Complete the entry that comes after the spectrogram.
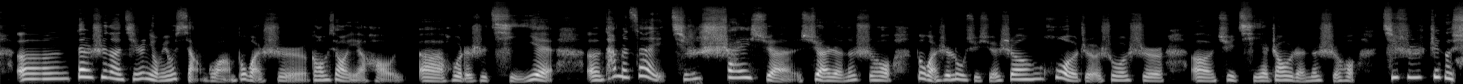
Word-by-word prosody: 呃， 255 Hz, +1 st, +3 dB
但 345 Hz, -1 st, +8 dB
是 330 Hz, -, +1 dB
呢， 275 Hz, -5 st, +3 dB
其 240 Hz, +1 st, -3 dB
实 260 Hz, -, -1 dB
你 245 Hz, -, +1 dB
有 185 Hz, -, +1 dB
没 180 Hz, -, -3 dB
有 215 Hz, -, +1 dB
想 250 Hz, 0 st, -2 dB
过 170 Hz, -, -3 dB
啊， -, -, -4 dB
不 240 Hz, +6 st, 0 dB
管 -, -, +1 dB
是 175 Hz, -, -4 dB
高 200 Hz, 0 st, +1 dB
校 -, -, +2 dB
也 -, -, -4 dB
好， -, -, -4 dB, 0.3 s
呃， 160 Hz, -3 st, +2 dB
或 180 Hz, +4 st, -1 dB
者 145 Hz, -, -1 dB
是 175 Hz, +3 st, -6 dB
企 155 Hz, -7 st, -4 dB
业， 220 Hz, +5 st, +4 dB, 0.3 s
呃， 200 Hz, -, +2 dB
他 350 Hz, -, 0 dB
们 340 Hz, -4 st, +2 dB
在 360 Hz, 0 st, +2 dB
其 230 Hz, -, -1 dB
实 250 Hz, -, -3 dB
筛 315 Hz, +2 st, +3 dB
选、 310 Hz, +3 st, 0 dB
选 225 Hz, -8 st, +4 dB
人 165 Hz, -2 st, -1 dB
的 200 Hz, +3 st, -3 dB
时 200 Hz, -, -4 dB
候， 190 Hz, -2 st, +1 dB, 0.2 s
不 275 Hz, -, 0 dB
管 -, -, +4 dB
是 210 Hz, +3 st, +2 dB
录 225 Hz, -1 st, 0 dB
取 175 Hz, -4 st, -9 dB
学 165 Hz, 0 st, -5 dB
生 230 Hz, +4 st, +2 dB
或 255 Hz, -, +2 dB
者 -, -, -3 dB
说 195 Hz, -2 st, -2 dB
是， 170 Hz, -6 st, -3 dB, 0.3 s
呃， 160 Hz, -2 st, +1 dB
去 200 Hz, +2 st, -4 dB
企 175 Hz, -2 st, -3 dB
业 170 Hz, 0 st, 0 dB
招 200 Hz, +3 st, +1 dB
人 165 Hz, -3 st, -5 dB
的 180 Hz, -, -3 dB
时 195 Hz, -, -5 dB
候， 175 Hz, 0 st, -5 dB, 0.2 s
其 320 Hz, +1 st, +1 dB
实 325 Hz, 0 st, -2 dB
这 340 Hz, -, +2 dB
个 295 Hz, -, +1 dB
205 Hz, 260 characters per minute, -22 LUFS, 175-260 Hz, 0.3 s, 但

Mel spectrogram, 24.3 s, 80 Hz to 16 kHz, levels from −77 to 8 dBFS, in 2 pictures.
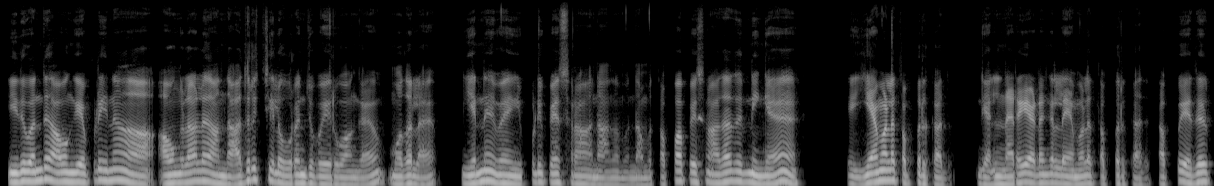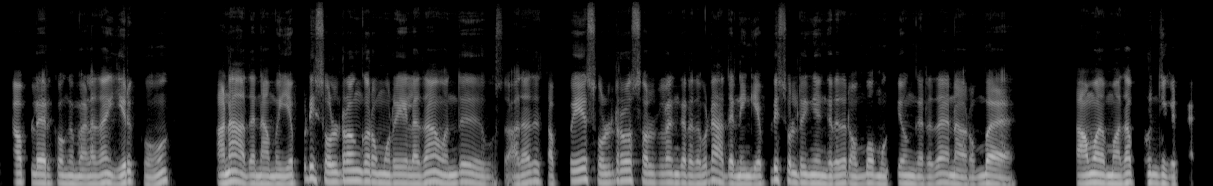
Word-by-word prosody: இது 140 Hz, -, +5 dB
வந்து, 160 Hz, +4 st, +3 dB
அவுங்க 140 Hz, 0 st, +4 dB
எப்படினா, 160 Hz, +4 st, 0 dB, 0.4 s
அவுங்களால 130 Hz, +5 st, +3 dB, 0.2 s
அந்த 110 Hz, -2 st, +1 dB
அதிர்ச்சியில 160 Hz, 0 st, -1 dB
உறஞ்சு 120 Hz, 0 st, +1 dB
போய்ருவாங்க, 100 Hz, -2 st, -2 dB, 0.3 s
மொதல்ல. 110 Hz, -2 st, 0 dB, 0.5 s
என்ன 140 Hz, +5 st, +3 dB
இவன் 120 Hz, -2 st, +2 dB
இப்புடி 135 Hz, +6 st, -4 dB
பேசுறான்? 115 Hz, -4 st, -1 dB
நாங்க 100 Hz, 0 st, -5 dB, 0.2 s
நம்ம 95 Hz, 0 st, -6 dB
தப்பா 130 Hz, +10 st, -1 dB
பேசுனா 140 Hz, -2 st, -1 dB
அதாவது 145 Hz, +2 st, +2 dB
நீங்க, 115 Hz, 0 st, +2 dB, 1.0 s
என் 140 Hz, -, +5 dB
மேல 160 Hz, 0 st, +6 dB
தப்பு 120 Hz, +1 st, -5 dB
இருக்காது. 100 Hz, -3 st, -4 dB, 0.4 s
எல் 105 Hz, +2 st, -1 dB
நெறய 130 Hz, +4 st, +4 dB
இடங்கள்ல 125 Hz, -2 st, 0 dB
என் 105 Hz, -, 0 dB
மேல 115 Hz, +1 st, 0 dB
தப்பு 105 Hz, +3 st, -10 dB
இருக்காது. 95 Hz, -2 st, -9 dB
தப்பு 105 Hz, +8 st, -7 dB
எதிர்தாப்புல 135 Hz, -1 st, 0 dB
இருக்கவங்க 115 Hz, -1 st, -2 dB
மேல 110 Hz, +1 st, 0 dB
தான் 130 Hz, -2 st, +3 dB
இருக்கும். 130 Hz, -4 st, -1 dB, 0.6 s
ஆனா, 135 Hz, +4 st, +5 dB
அத 120 Hz, 0 st, -1 dB
நாம 110 Hz, 0 st, +1 dB
எப்படி 180 Hz, +12 st, -2 dB
சொல்றோங்கற 150 Hz, 0 st, +2 dB
முறையில 125 Hz, -1 st, 0 dB
தான் 145 Hz, -1 st, +2 dB
வந்து 125 Hz, +4 st, 0 dB, 0.5 s
அதாவது 130 Hz, +6 st, -1 dB
தப்பயே 155 Hz, +9 st, -1 dB
சொல்றோம், 150 Hz, +4 st, 0 dB
சொல்லலங்கறத 130 Hz, -3 st, -2 dB
விட, 140 Hz, -, -4 dB
அத 120 Hz, -1 st, -2 dB
நீங்க 110 Hz, 0 st, +1 dB
எப்படி 170 Hz, +8 st, -3 dB
சொல்றீங்கங்றது 120 Hz, -3 st, +1 dB
ரொம்ப 115 Hz, +3 st, -1 dB
முக்கியங்கறத, 110 Hz, +1 st, -2 dB, 0.2 s
நான் 100 Hz, -1 st, -2 dB
ரொம்ப 115 Hz, +3 st, 0 dB, 0.9 s
தாமதமா 115 Hz, -1 st, +4 dB
தான் 135 Hz, -, -2 dB
புரிஞ்சுகிட்டேன். 120 Hz, -4 st, -4 dB
125 Hz, 150 wpm, -22 LUFS, 110-140 Hz, 1.0 s, மேல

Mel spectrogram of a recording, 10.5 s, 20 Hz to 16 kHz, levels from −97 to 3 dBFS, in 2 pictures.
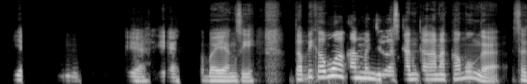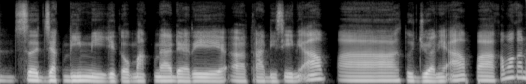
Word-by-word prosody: Ya, -, -, -2 dB, 0.4 s
mhm, 290 Hz, -, -13 dB, 0.5 s
iya 130 Hz, -, -2 dB, 0.2 s
iya 125 Hz, -, -4 dB, 0.3 s
kebayang 130 Hz, -1 st, +2 dB
sih. 120 Hz, -1 st, -1 dB, 0.4 s
Tapi 170 Hz, +8 st, +1 dB
kamu 240 Hz, +4 st, +5 dB
akan 225 Hz, 0 st, +3 dB
menjelaskan 175 Hz, -2 st, 0 dB
ke -, -, -3 dB
anak 170 Hz, 0 st, +2 dB
kamu 185 Hz, +5 st, -1 dB
nggak -, -, +1 dB, 0.2 s
sej 145 Hz, -3 st, -3 dB
sejak 135 Hz, -1 st, +2 dB
dini 135 Hz, -1 st, +4 dB
gitu 120 Hz, -1 st, 0 dB
makna 125 Hz, +1 st, 0 dB
dari, 120 Hz, -1 st, +2 dB
eee, 120 Hz, -2 st, -3 dB
tradisi 120 Hz, 0 st, -3 dB
ini -, -, -3 dB
apa? 135 Hz, -6 st, +1 dB
Tujuannya 125 Hz, -1 st, 0 dB
apa? 145 Hz, -2 st, 0 dB
Kamu 225 Hz, -, -3 dB
akan 235 Hz, -1 st, -2 dB
135 Hz, 160 wpm, -23 LUFS, 125-165 Hz, 0.5 s, kamu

